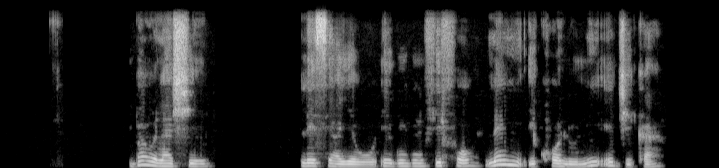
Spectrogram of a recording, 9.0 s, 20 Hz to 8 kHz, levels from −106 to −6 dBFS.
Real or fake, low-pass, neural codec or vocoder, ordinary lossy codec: real; 7.2 kHz; none; none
